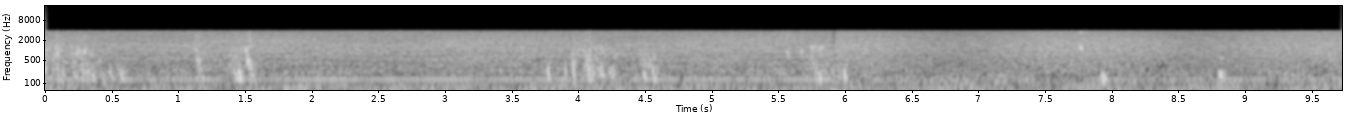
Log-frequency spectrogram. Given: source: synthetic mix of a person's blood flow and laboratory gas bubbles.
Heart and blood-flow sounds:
Doppler ultrasound of blood flow; subclavian vein
0.00-0.64 s: bubbles
1.10-1.27 s: bubbles
1.35-1.61 s: bubbles
3.72-3.82 s: bubbles
3.86-4.32 s: bubbles
4.43-4.62 s: bubbles
5.54-5.60 s: bubbles
5.65-6.06 s: bubbles
7.73-7.81 s: bubbles
7.91-7.98 s: bubbles
8.79-8.89 s: bubbles
From the record:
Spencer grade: 3 (all of the cardiac periods contain showers or single bubble signals, but not dominating or overriding the cardiac motion signals); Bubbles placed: anywhere in the cardiac cycle

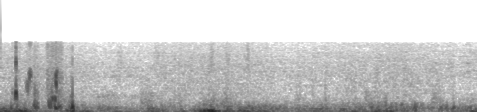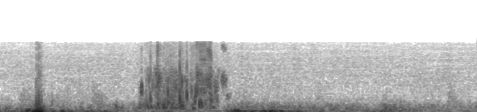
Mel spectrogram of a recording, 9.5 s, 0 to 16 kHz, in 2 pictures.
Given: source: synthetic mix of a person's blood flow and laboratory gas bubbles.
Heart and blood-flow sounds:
Doppler ultrasound of blood flow; subclavian vein
0.11-0.20 s: bubbles
0.25-0.39 s: bubbles
0.46-0.63 s: bubbles
6.13-7.07 s: bubbles
From the record:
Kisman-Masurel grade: 221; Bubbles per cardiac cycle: several, 3 to 8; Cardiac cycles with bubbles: 10 to 50%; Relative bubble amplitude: barely perceptible (0.100 to 0.250); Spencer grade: 2 (many but less than half of the cardiac periods contain bubble signals, singularly or in groups); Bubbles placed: anywhere in the cardiac cycle

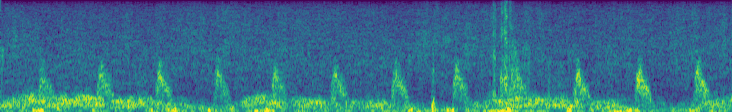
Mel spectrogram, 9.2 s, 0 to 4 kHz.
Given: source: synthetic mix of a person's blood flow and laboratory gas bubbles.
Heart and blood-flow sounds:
Doppler ultrasound of blood flow; subclavian vein
0.00-0.04 s: bubbles
6.12-6.65 s: bubbles
6.83-6.90 s: bubbles
From the record:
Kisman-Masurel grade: 221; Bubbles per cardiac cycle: several, 3 to 8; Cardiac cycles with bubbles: 10 to 50%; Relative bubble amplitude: barely perceptible (0.100 to 0.250); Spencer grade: 2 (many but less than half of the cardiac periods contain bubble signals, singularly or in groups); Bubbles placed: anywhere in the cardiac cycle

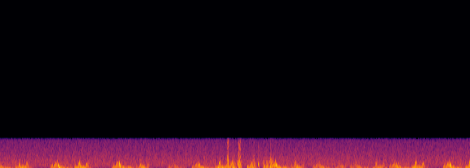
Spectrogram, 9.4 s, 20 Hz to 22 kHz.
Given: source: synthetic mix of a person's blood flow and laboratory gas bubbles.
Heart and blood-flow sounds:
Doppler ultrasound of blood flow; precordium
4.52-4.84 s: bubbles
5.03-5.21 s: bubbles
5.25-5.47 s: bubbles
From the record:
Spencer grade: 1 (occasional bubble signal discernible with the cardiac motion signal, with majority of cardiac periods free of bubbles); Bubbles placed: only in the low amplitude regions of the cardiac cycle

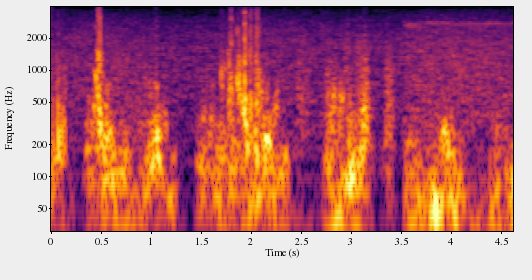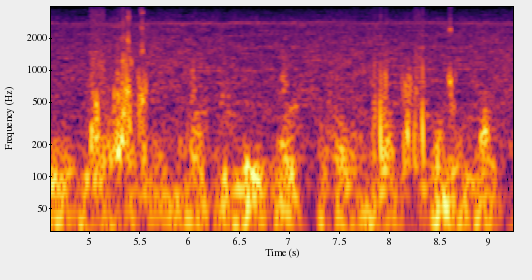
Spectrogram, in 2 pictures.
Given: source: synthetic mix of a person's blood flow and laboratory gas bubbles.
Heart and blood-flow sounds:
Doppler ultrasound of blood flow; precordium
0.00-0.19 s: bubbles
0.42-0.59 s: bubbles
1.68-2.12 s: bubbles
5.00-5.59 s: bubbles
7.81-8.00 s: bubbles
8.12-8.39 s: bubbles
8.58-8.68 s: bubbles
From the record:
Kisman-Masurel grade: 223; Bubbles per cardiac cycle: several, 3 to 8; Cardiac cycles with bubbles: 10 to 50%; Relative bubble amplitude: loud (0.450 to 0.775); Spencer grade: 2 (many but less than half of the cardiac periods contain bubble signals, singularly or in groups); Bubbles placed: anywhere in the cardiac cycle

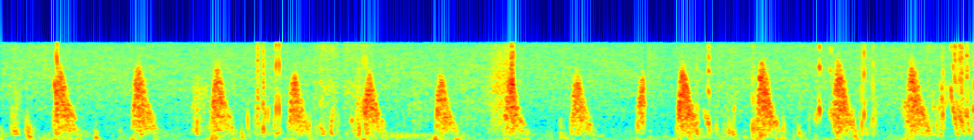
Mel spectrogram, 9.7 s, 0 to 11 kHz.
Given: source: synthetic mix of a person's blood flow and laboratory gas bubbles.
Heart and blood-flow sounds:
Doppler ultrasound of blood flow; subclavian vein
0.09-0.21 s: bubbles
0.52-0.66 s: bubbles
1.90-2.20 s: bubbles
2.45-2.83 s: bubbles
3.12-3.38 s: bubbles
3.43-3.75 s: bubbles
6.90-7.38 s: bubbles
7.48-7.63 s: bubbles
7.96-8.03 s: bubbles
8.08-8.23 s: bubbles
8.28-8.33 s: bubbles
8.58-8.79 s: bubbles
9.00-9.12 s: bubbles
9.21-9.75 s: bubbles
From the record:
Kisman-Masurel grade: 232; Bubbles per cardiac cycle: several, 3 to 8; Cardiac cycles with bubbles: 50 to 99%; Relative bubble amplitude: moderate (0.250 to 0.450); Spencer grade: 3 (all of the cardiac periods contain showers or single bubble signals, but not dominating or overriding the cardiac motion signals); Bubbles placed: anywhere in the cardiac cycle

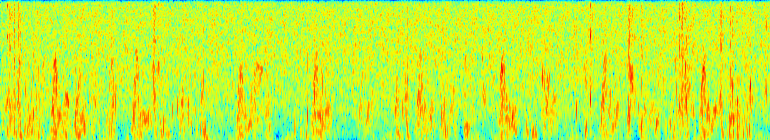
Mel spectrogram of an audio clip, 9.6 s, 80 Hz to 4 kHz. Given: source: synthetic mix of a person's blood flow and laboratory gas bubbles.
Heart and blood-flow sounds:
Doppler ultrasound of blood flow; precordium
0.02-0.59 s: bubbles
0.78-1.53 s: bubbles
1.89-2.26 s: bubbles
2.40-2.66 s: bubbles
3.08-3.39 s: bubbles
3.62-4.07 s: bubbles
4.89-5.33 s: bubbles
5.48-5.63 s: bubbles
5.78-5.94 s: bubbles
6.00-6.10 s: bubbles
6.36-6.48 s: bubbles
6.54-6.88 s: bubbles
7.16-7.42 s: bubbles
7.81-8.71 s: bubbles
8.96-9.49 s: bubbles
9.54-9.60 s: bubbles
From the record:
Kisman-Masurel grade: 343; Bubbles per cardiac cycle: rolling drumbeat, 9 or more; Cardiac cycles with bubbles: 100%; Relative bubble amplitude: loud (0.450 to 0.775); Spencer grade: 3 (all of the cardiac periods contain showers or single bubble signals, but not dominating or overriding the cardiac motion signals); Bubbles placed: only in the low amplitude regions of the cardiac cycle

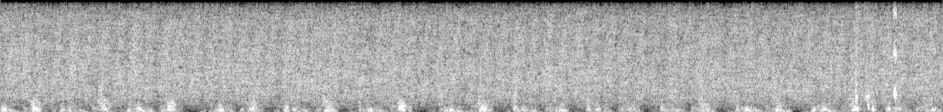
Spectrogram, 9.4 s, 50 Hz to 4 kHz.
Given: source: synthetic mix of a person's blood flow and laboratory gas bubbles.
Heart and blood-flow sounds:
Doppler ultrasound of blood flow; precordium
8.53-8.79 s: bubbles
8.93-8.99 s: bubbles
From the record:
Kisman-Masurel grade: 213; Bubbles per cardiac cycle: several, 3 to 8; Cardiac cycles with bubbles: 1 to 10%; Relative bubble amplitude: loud (0.450 to 0.775); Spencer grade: 1 (occasional bubble signal discernible with the cardiac motion signal, with majority of cardiac periods free of bubbles); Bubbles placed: anywhere in the cardiac cycle

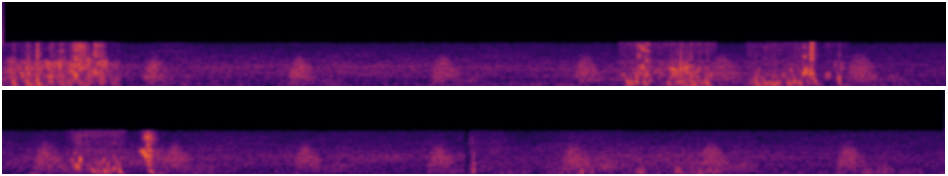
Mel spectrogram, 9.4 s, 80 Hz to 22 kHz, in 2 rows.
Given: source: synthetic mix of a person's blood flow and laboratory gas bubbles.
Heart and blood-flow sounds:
Doppler ultrasound of blood flow; subclavian vein
0.00-0.60 s: bubbles
3.08-3.58 s: bubbles
3.71-4.24 s: bubbles
5.04-5.34 s: bubbles
5.40-5.55 s: bubbles
From the record:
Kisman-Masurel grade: 223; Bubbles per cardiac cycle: several, 3 to 8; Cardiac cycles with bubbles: 10 to 50%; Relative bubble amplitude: loud (0.450 to 0.775); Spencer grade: 2 (many but less than half of the cardiac periods contain bubble signals, singularly or in groups); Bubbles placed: anywhere in the cardiac cycle

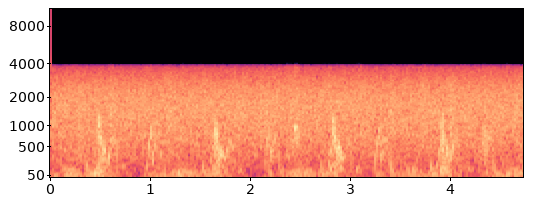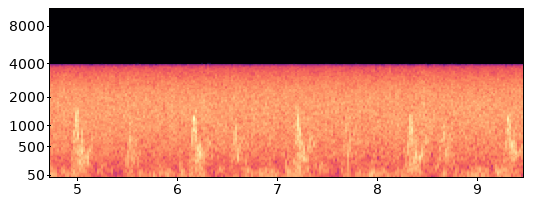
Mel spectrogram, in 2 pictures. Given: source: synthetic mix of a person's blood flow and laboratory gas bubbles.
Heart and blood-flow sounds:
Doppler ultrasound of blood flow; precordium
2.33-2.50 s: bubbles
From the record:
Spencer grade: 1 (occasional bubble signal discernible with the cardiac motion signal, with majority of cardiac periods free of bubbles); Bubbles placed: only in the low amplitude regions of the cardiac cycle

